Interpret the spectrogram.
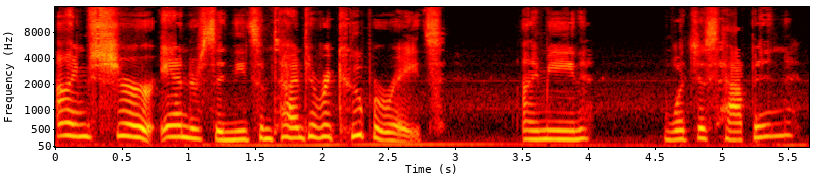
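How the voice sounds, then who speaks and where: Woman as a high-voiced snide mean girl. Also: unhurried, darkish tone. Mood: falsely sweet. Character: snide, falsely sweet mean-girl teenager. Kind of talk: visual novel voice acting.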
